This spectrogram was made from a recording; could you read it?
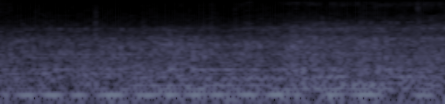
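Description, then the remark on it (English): A steady, droning engine runs continuously with a low, even hum and faint pulsing rumble, like a motor or aircraft heard outdoors in cold wind in the Kvarken archipelago, with no voices present. “Wait, wasn't that the sound of an engine?”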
